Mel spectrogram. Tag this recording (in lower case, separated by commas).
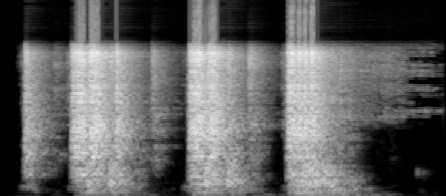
power tool, tools, drill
